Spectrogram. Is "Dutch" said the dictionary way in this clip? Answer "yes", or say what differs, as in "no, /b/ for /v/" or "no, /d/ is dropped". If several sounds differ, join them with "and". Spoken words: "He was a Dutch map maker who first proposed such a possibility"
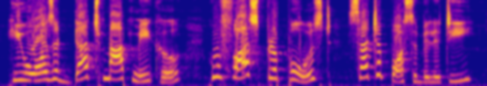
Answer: yes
